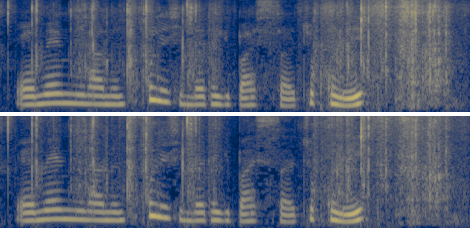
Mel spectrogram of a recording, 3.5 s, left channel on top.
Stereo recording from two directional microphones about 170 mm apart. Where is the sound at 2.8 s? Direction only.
50° left (ahead or behind).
